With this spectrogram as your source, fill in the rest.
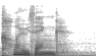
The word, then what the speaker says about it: clothing: Firstly, let's think about the word clothing. Notice the pronunciation. 2 syllables with stress on syllable 1.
